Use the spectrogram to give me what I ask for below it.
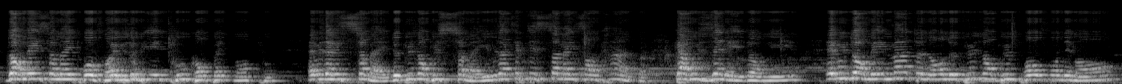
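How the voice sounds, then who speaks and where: A man's voice: very high voice, normal speed, dark tone. A man leading a guided hypnosis session in a soothing, repetitive, suggestive manner. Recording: roomy echo under music.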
